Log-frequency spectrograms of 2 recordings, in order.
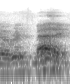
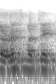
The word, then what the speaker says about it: arithmetic: Okay, so the first sequence that we learned in Algebra 2 was the arithmetic sequence. Now, it looks like arithmetic, but it's pronounced arithmetic.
